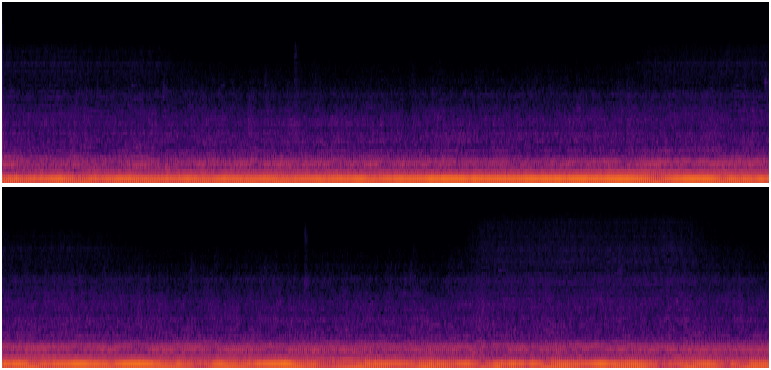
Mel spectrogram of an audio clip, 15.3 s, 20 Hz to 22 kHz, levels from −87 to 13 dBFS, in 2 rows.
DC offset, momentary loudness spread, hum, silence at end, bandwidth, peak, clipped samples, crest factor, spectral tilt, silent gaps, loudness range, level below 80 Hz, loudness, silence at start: under 0.1%; 6 LU; 50 Hz at -30 dBFS; 0 s; 3.6 kHz; -18 dBFS; under 0.1%; 10 dB; -9.5 dB/octave; none; 4 LU; -36 dBFS; -30 LUFS; 0 s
